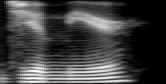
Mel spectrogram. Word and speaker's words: Jameire: Jameer.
